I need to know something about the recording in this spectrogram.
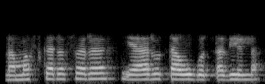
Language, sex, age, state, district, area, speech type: Kannada, female, 30-45, Karnataka, Bidar, urban, conversation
